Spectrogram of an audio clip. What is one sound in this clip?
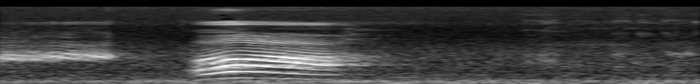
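A young woman exclaims loudly in surprise, close to a microphone.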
